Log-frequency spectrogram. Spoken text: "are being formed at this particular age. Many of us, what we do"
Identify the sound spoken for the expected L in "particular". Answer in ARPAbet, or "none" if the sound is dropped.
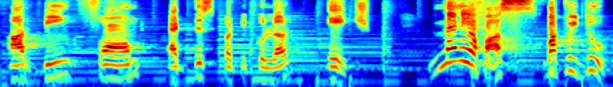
L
